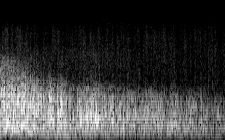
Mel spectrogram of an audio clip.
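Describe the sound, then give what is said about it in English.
A loud, booming thunderclap, heard right after the name Magnolia Manor is spoken, rolls out as a dense, broad rumble, holding strong for a couple of seconds before slowly starting to fade. No voices are heard. “Sounds pretty mysterious with that thunderclap right after its name like that, doesn't it?”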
